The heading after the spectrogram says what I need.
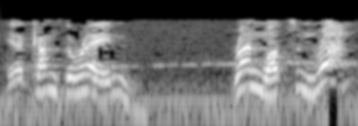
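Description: An actor playing a brisk, self-assured British detective with a crisp, commanding, theatrical delivery in an old radio drama. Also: male voice, on the high side, big pitch swings, soft background music. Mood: urgent. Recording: tinny, noisy old radio recording.

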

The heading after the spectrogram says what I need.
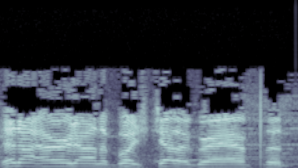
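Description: An actor playing a downcast, terse Western marshal in a comic radio sketch. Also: male voice, high voice, normal speed, bright, forceful tone. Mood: glum. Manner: terse, glum. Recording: slightly dull, music behind.

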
